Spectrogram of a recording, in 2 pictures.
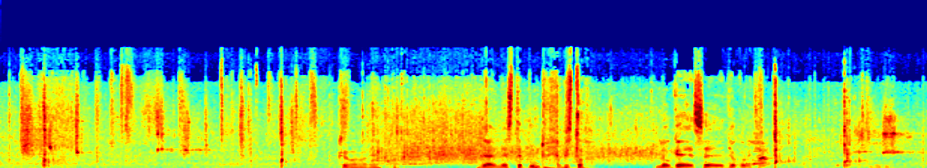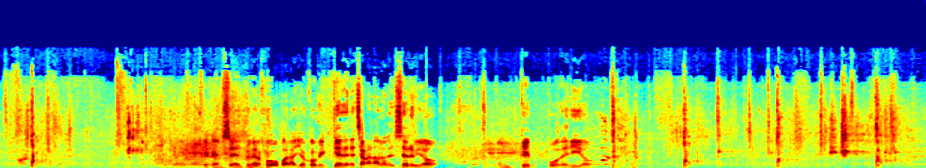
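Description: Tennis balls are struck with rackets in sharp pops.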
